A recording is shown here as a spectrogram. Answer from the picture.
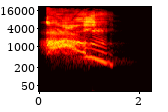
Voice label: Female Forsaken Death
